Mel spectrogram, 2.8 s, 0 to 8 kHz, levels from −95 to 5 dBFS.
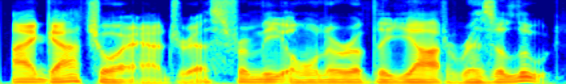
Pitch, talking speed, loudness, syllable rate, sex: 90 Hz, 235 wpm, -20 LUFS, 6.0 syllables/s, male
